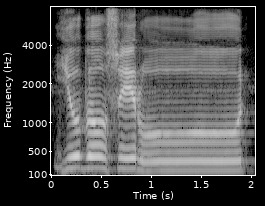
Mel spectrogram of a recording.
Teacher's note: سواد ہے سیٹی کی آواز، سواد پڑھیں گے، سین نہیں پڑھیں اس کو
